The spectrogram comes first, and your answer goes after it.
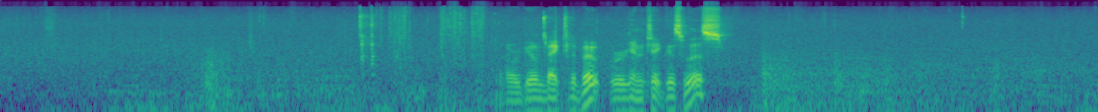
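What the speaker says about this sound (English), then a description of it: "I do not like how bouncy the boat is getting in this storm." Rain and thunder from a storm in a survival video game, with low rumbling under steady rainfall. Someone talks over it, his voice loudest in the middle.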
